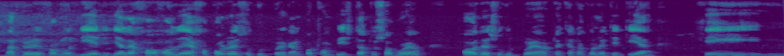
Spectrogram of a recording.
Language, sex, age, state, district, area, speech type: Assamese, male, 45-60, Assam, Golaghat, urban, spontaneous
